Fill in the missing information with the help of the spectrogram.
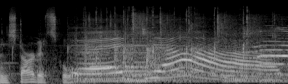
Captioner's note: applause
